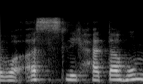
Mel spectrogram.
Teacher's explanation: سین پر حمز کریں گے سیٹی کی آواز کے ساتھ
